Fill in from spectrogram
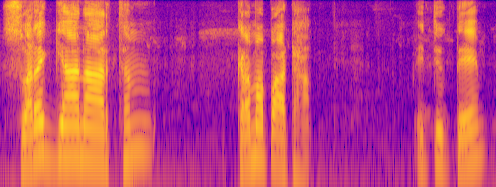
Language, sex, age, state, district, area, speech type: Sanskrit, male, 45-60, Karnataka, Shimoga, rural, spontaneous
